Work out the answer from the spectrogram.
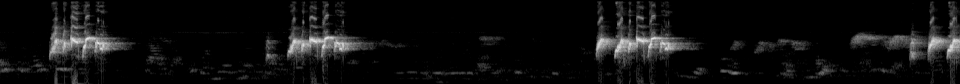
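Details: Red-whiskered bulbul song for exciting caged birds or luring wild ones: short, bright, bubbling whistled phrases repeated roughly every three seconds with quiet gaps and a few soft faint notes between.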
